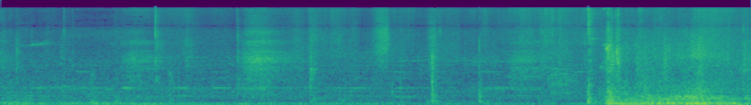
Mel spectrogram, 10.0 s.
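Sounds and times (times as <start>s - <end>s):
train rumble inside car: 0.0s - 6.6s, 7.4s - 10.0s.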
